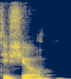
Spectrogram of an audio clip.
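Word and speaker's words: Jieshuo: its original chinese name it's spelled j-e-s-h-u-u-o but it's a pronounced tissue so i'd like to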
